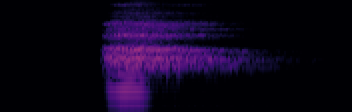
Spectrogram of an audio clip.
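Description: A deep breath ends in a long, audible sighing exhale: one breathy release that starts strong and trails off softly over about a second, alone in silence.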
